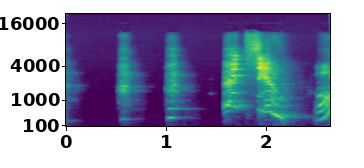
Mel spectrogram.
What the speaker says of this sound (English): Achoo! Oh no!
